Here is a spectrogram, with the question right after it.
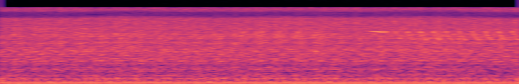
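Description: A small tractor idles in a farming video game, a steady low engine drone with an even rumbling pulse, loud and close throughout the short stretch with no talking.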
